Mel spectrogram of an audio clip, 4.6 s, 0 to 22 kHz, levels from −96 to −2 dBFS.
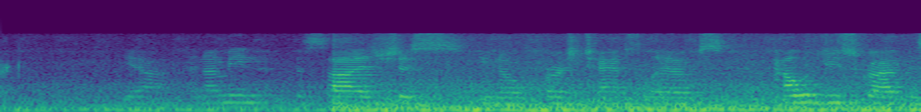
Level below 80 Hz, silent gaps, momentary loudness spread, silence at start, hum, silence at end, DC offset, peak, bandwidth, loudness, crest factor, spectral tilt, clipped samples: -32 dBFS; none; 12 LU; 0 s; none; 0 s; under 0.1%; -14 dBFS; 7.6 kHz; -30 LUFS; 14 dB; -6 dB/octave; under 0.1%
